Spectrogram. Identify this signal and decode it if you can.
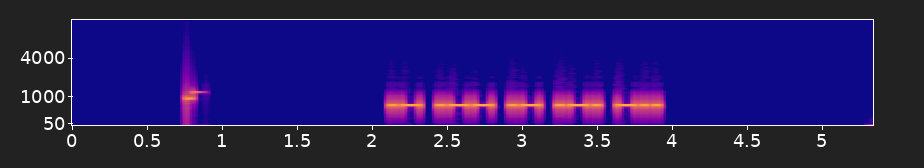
Morse code, heard as a keyed tone, about 30 wpm, 700 Hz. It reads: AWARD
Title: Five Letter Words - 30wpm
